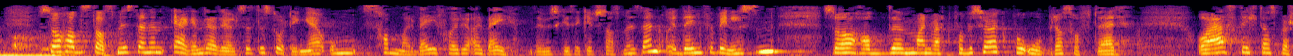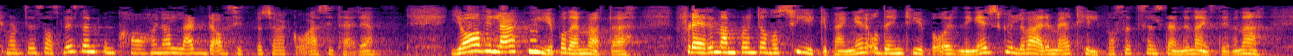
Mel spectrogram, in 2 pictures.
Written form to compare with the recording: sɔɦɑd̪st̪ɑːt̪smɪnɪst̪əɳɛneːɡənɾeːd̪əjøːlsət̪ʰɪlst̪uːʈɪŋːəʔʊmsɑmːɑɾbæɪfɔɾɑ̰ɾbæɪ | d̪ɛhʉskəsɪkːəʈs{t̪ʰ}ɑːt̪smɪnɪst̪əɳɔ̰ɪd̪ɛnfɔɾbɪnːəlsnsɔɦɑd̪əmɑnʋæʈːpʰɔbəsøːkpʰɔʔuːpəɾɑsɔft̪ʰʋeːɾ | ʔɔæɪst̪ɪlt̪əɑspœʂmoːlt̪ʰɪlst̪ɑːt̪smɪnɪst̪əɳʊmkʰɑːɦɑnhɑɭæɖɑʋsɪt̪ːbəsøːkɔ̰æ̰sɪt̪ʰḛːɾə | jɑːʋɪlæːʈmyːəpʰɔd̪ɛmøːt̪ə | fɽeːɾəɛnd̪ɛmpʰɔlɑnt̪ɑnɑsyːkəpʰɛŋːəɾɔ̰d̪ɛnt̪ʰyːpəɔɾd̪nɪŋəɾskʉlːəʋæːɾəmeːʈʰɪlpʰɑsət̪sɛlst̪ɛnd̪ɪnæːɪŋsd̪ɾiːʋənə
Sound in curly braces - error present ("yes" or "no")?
yes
